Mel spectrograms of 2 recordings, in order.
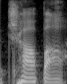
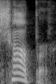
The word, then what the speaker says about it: chopper: another way but it's chop er with an r so that's very fun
